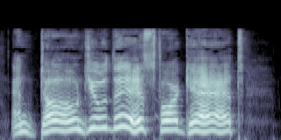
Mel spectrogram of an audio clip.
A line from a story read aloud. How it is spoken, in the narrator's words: The house roared it out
